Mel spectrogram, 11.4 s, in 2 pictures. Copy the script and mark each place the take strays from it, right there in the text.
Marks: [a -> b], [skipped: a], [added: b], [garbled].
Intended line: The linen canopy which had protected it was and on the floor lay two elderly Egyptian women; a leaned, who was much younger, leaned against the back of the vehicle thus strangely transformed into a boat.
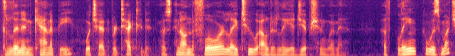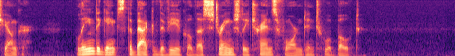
The linen canopy which had protected it was and on the floor lay two elderly Egyptian women; a leaned, who was much younger, leaned against the back of the vehicle thus strangely transformed into a boat.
